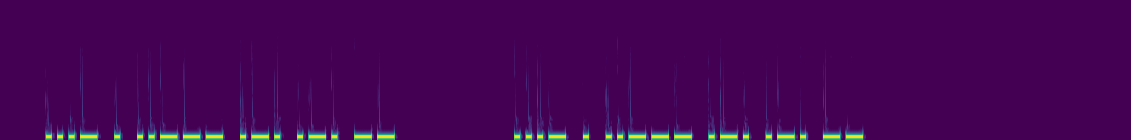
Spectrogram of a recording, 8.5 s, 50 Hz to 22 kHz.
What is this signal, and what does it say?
Morse code, heard as a keyed tone, about 28 wpm, 700 Hz. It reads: VE2RRM VE2RRM
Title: DXCC-100 Call Signs - 6 Characters - Repeated 2x - 28wpm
